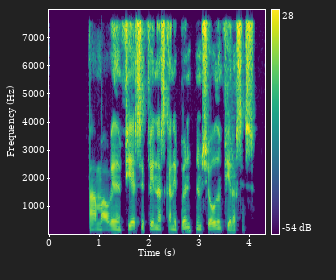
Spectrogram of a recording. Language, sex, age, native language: Icelandic, male, 40-49, Icelandic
